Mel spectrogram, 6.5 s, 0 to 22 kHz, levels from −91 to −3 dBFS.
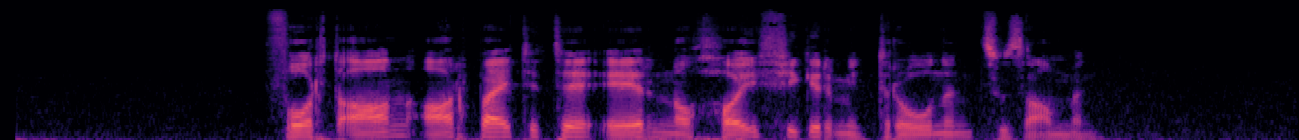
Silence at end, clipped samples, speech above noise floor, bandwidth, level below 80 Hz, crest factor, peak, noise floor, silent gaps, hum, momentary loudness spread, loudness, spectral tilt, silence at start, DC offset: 1 s; under 0.1%; 38 dB; 16 kHz; -62 dBFS; 22 dB; -20 dBFS; -76 dBFS; none; none; 10 LU; -38 LUFS; -3.5 dB/octave; 0.1 s; under 0.1%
